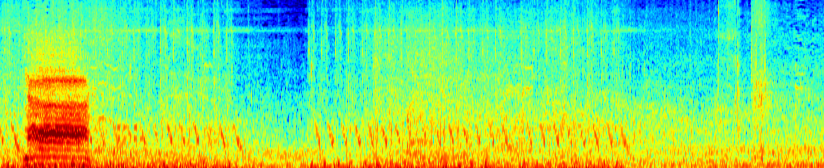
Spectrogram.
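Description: A plasma gun fires rapid bursts of energy.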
